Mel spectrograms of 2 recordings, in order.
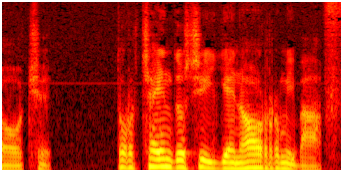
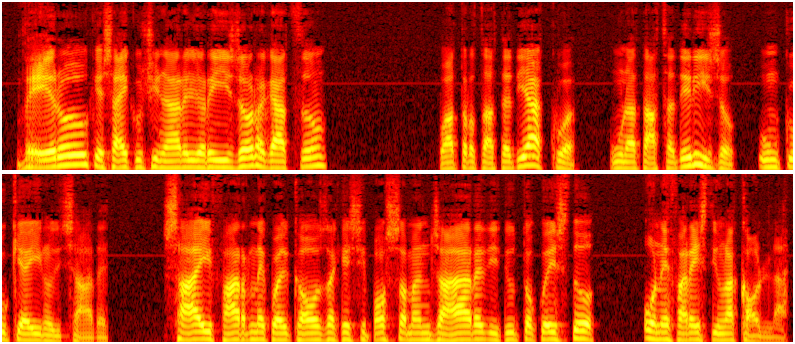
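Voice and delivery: lightly voiced scornful old grandfather, raised; gruff grandfather; 5 semitones higher, 5 dB louder, faster than usual. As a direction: scoff at the books' dreamers. Grandfather quizzes boy. (nonno burbero accennato, tono sprezzante)

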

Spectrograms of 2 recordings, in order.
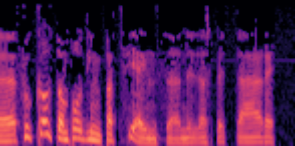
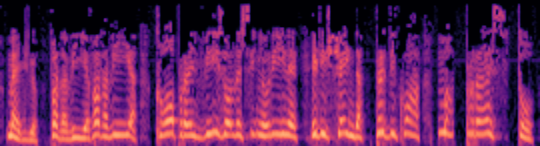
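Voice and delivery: high, loud, hurried alarm; panic-stricken baroness hustling the guests out the back way; panicked urging; 11 semitones higher, 5 dB louder than usual. A narrator's reading. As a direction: shoo them out in a frantic rush. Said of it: "La Colle Maggio saltò su d'improvviso".

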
